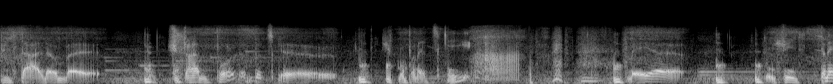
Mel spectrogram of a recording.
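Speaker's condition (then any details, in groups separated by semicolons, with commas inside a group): Laryngectomy; electrolarynx or voice prosthesis, stoma occluded to speak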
